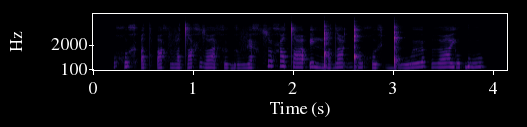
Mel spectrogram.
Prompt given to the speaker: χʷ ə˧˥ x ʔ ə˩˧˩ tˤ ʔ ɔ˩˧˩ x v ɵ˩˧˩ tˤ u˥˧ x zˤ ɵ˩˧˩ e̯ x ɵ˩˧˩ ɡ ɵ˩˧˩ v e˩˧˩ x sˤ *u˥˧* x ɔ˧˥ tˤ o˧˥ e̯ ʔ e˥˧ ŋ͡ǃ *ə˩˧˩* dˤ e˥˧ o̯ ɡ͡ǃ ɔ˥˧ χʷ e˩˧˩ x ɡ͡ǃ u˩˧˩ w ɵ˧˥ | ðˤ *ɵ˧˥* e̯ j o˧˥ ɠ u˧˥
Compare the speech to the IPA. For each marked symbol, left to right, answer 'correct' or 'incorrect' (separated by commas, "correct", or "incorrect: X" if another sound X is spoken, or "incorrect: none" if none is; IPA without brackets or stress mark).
correct, correct, correct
